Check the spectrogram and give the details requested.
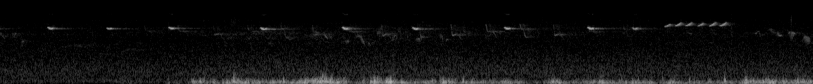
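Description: Tree pipit song: thin, high notes repeated about every half second, then a quick high trill, over a low rumble of wind or distant traffic.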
